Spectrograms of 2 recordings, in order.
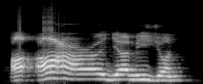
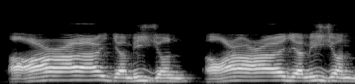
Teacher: اس کے برعکس جو تسہیل ہے اس میں دوسرے حمزے کی آواز کو تھوڑا سا نرمی سے پڑھ دیتے ہیں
